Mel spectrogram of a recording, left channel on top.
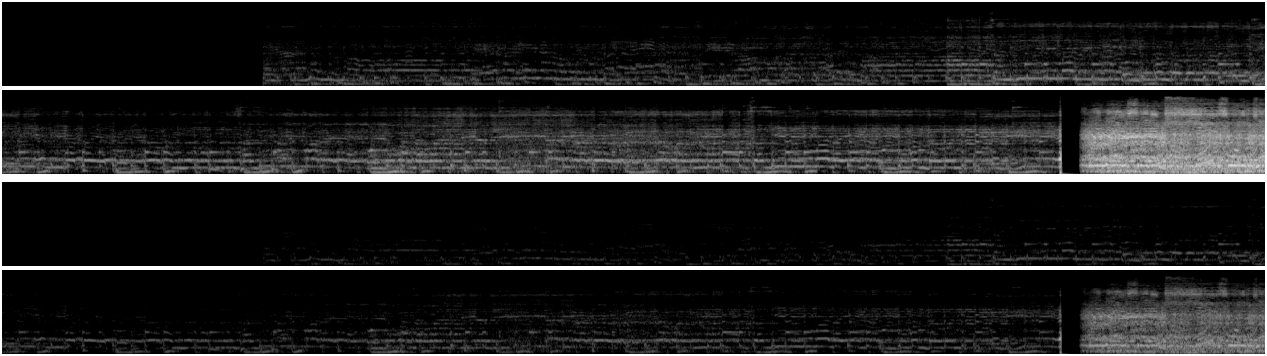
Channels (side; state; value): right; quieter; 14.3 dB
